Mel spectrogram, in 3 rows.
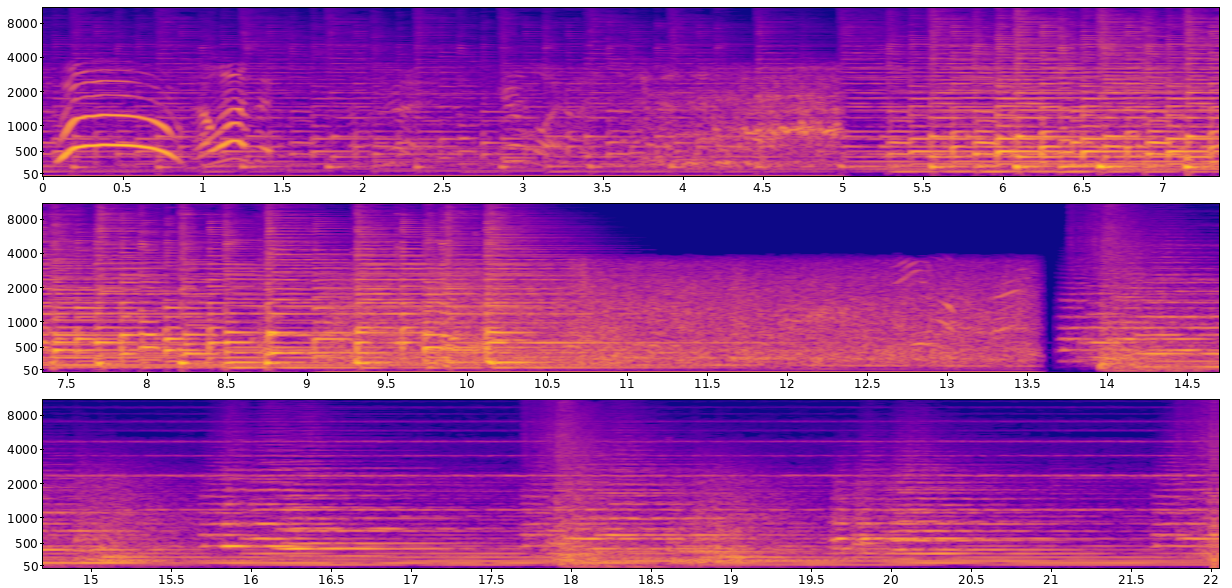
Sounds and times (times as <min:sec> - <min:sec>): Theme music: 0:00.0 - 0:11.6, 0:13.7 - 0:22.0.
